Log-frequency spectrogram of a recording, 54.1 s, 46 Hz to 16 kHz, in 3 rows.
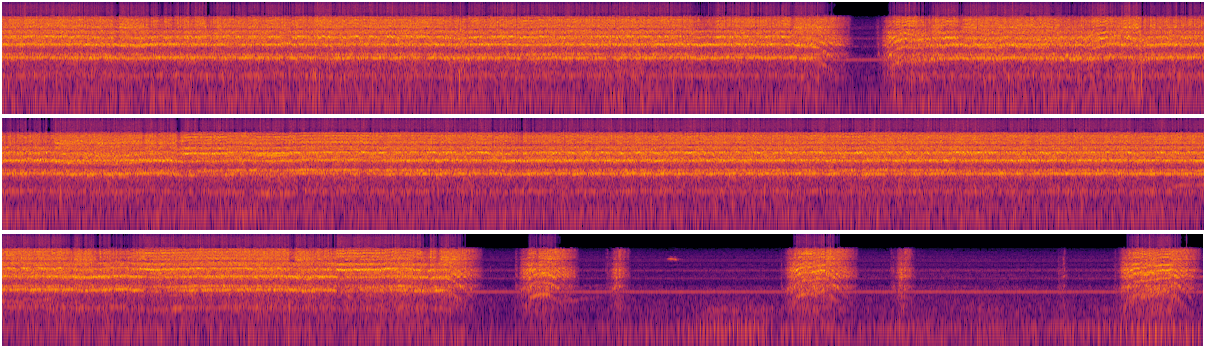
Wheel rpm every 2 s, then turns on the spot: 230, 230, 230, 230, 240, 230, 100, 210, 220, 220, 220, 230, 230, 230, 230, 230, 230, 230, 230, 230, 220, 110, 30, 0, 50, 0, 70.
none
